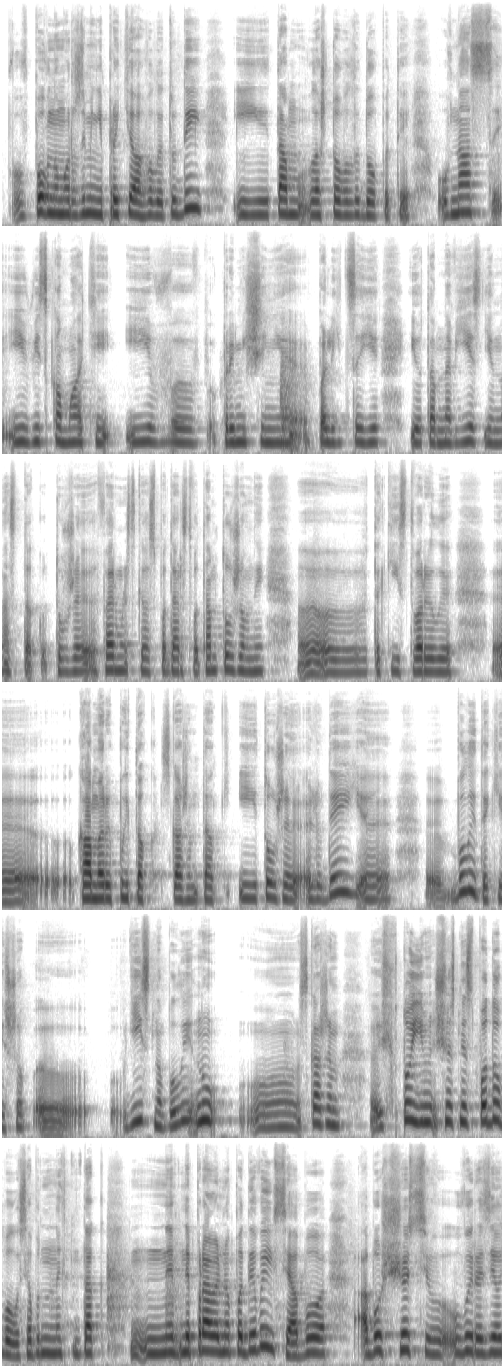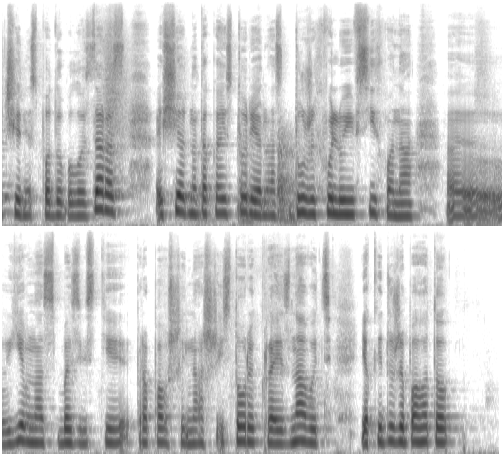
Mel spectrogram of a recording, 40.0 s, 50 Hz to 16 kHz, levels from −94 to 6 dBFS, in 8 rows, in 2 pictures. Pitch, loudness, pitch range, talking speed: 195 Hz, -26 LUFS, 180-215 Hz, 140 wpm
